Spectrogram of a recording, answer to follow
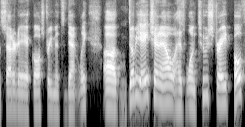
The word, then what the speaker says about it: WHNL: uh Remsen winner uh whnl a horse who uh is named for the four initials of four of the owners w-h-n-l was the pronunciation Danny gargan sends this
